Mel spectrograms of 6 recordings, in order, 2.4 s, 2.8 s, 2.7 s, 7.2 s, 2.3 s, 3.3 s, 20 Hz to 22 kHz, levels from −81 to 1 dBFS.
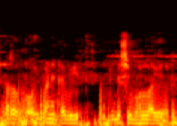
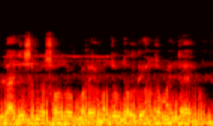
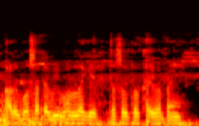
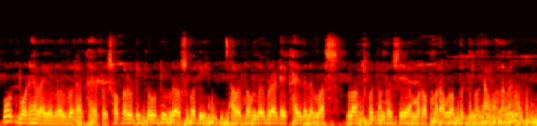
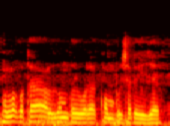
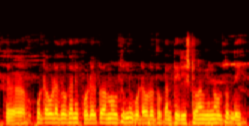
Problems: none marked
